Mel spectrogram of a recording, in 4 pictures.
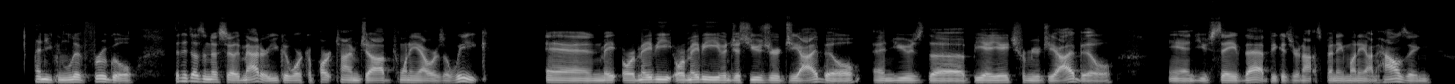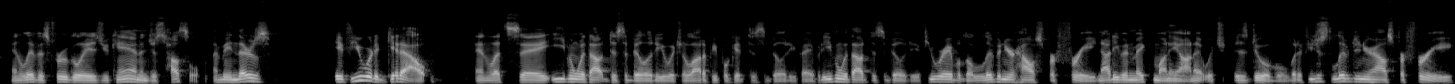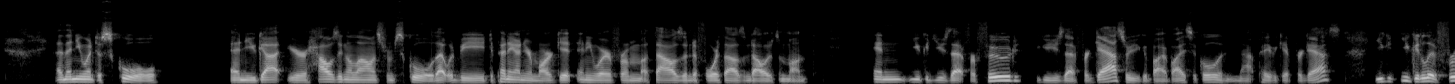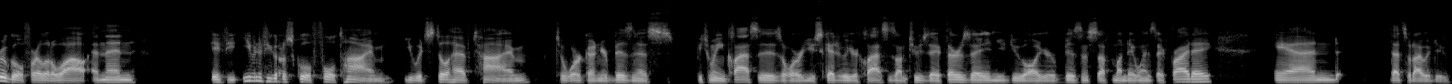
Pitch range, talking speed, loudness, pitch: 90-110 Hz, 240 wpm, -25 LUFS, 100 Hz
